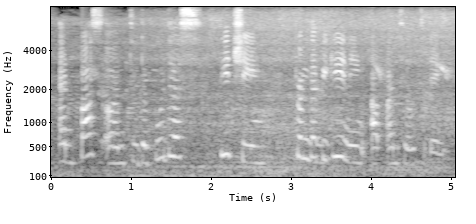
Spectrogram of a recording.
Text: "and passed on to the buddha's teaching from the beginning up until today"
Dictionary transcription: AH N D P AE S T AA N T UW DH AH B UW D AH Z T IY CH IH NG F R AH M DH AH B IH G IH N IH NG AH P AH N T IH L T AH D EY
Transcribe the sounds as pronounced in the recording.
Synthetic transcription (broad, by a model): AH N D P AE S AA N T UW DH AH B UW D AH S T IY CH IH NG F R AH M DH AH B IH G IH N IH NG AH P AH N T IH L T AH D EY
